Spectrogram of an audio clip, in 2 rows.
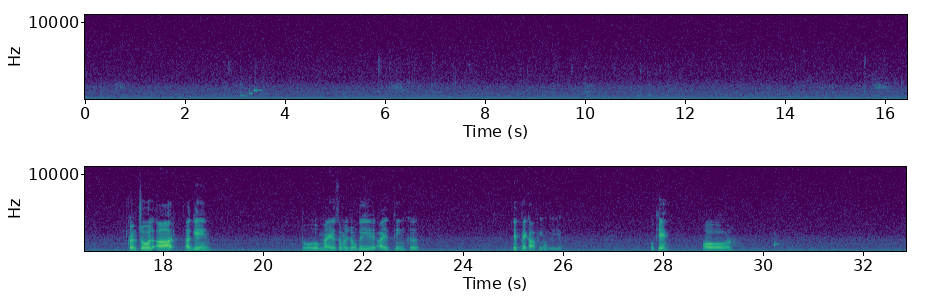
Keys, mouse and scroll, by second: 0.3-3.3 drag, 3.3 middle click, 3.6 scroll up 1, 4.4 shift+middle click, 5.5-6.9 drag, 6.9 ctrl+r, 7.7 click, 7.9 click, 11.1 click, 11.5 middle click, 12.8 scroll up 1, 13.0-17.8 middle drag, 17.8 ctrl+r, 18.8-19.2 scroll up 2, 22.3 scroll down 1, 23.5-24.5 scroll up 1, 24.5 click, 24.7 click, 24.8 right click, 25.4 middle click, 26.4 scroll up 1, 26.6 middle click, 27.3 scroll up 1, 27.5 middle click, 28.0 shift+middle click, 28.3 scroll up 1, 29.1 middle click.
